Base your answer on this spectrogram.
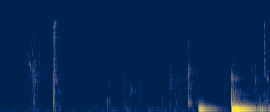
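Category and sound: food or drink, sipping water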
